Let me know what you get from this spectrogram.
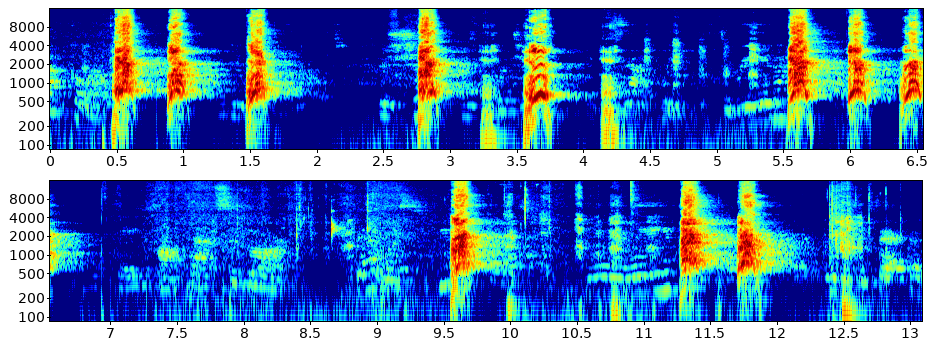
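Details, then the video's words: A frightened female mini goldendoodle puppy, scared of a water bottle, barks in quick loud bursts of two or three sharp yelps, pausing between rounds, while a person talks softly. "GOLDENDOODLE PUPPY SCARED OF WATER BOTTLE"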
